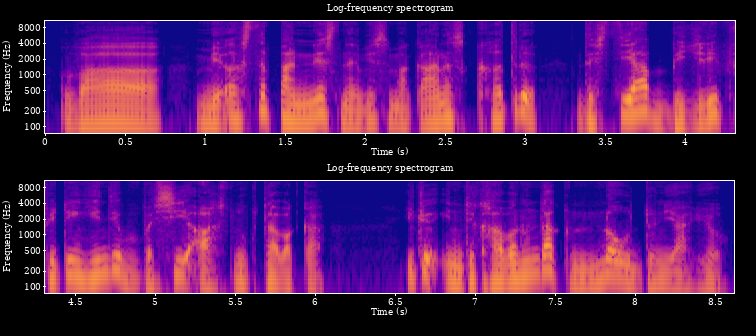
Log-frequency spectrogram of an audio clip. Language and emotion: Kashmiri, surprised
